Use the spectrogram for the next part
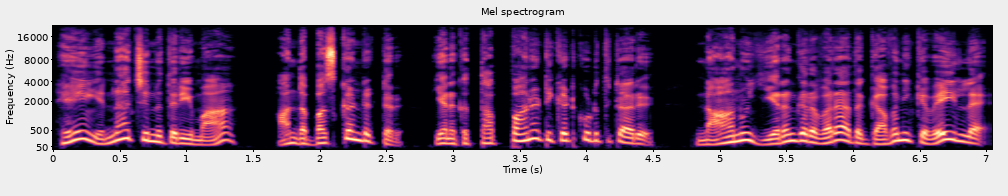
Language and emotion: Tamil, surprised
